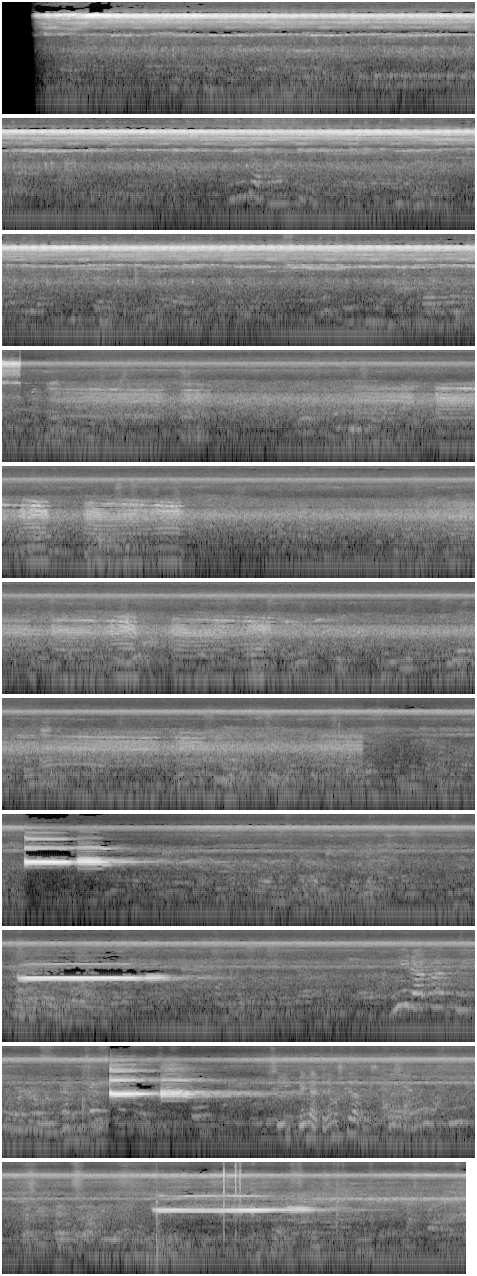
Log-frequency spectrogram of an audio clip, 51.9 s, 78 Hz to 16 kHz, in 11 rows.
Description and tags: Tropical Bird Sounds 02
Taken during a field trip at the Natural History Museum in Barcelona, Spain (2019). A collection of sounds of different bird species, a few of them already extinct.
